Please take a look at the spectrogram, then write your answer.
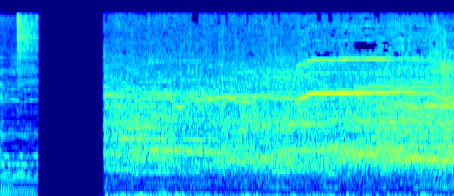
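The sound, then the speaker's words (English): A brief musical note cuts off into a moment of silence, then a large crowd erupts in loud, sustained cheering and applause, with scattered whistles rising over the roar. “Wow, you're probably wondering what the crowd is cheering about.”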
